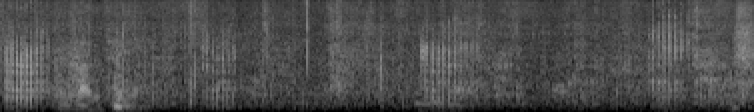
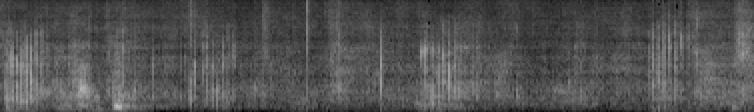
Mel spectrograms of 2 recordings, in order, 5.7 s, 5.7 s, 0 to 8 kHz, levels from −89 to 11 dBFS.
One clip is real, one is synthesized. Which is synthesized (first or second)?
second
